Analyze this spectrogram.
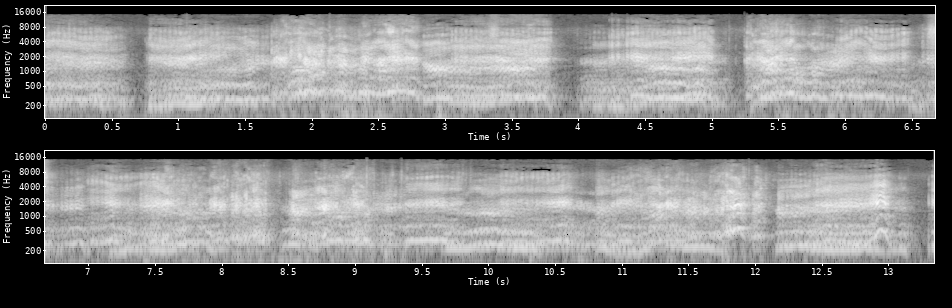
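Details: Playful puppy growling, one of a pair of speeds from asleep to full tilt; continuous raspy growls in bursts of one to three seconds, broken by brief pauses, with loud snarling surges throughout.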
